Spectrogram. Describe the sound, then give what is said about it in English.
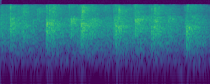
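An audience claps hands in praise during a church sermon. The clapping is dense and steady, with rhythmic pulses swelling every few tenths of a second for just over two seconds. “So give Him a hand clap of praise, if you would, please.”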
